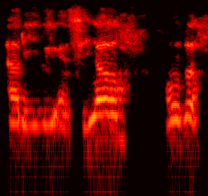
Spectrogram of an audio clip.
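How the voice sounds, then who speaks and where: A man's voice: on the high side, very animated, brisk, gravelly, pushed and bright, husky. A man acting as net control on a two-way radio, speaking in formal radio procedure and spelling letters phonetically. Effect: heard over a two-way radio link. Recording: lo-fi radio audio.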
